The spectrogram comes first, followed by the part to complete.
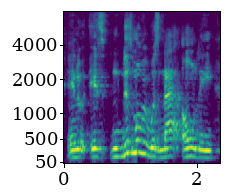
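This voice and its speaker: A man's voice: fairly high pitch, animated, normal speed, darkish tone. An American man in his thirties giving a casual, colloquial movie review as a vlog co-host, stressing points with short repeated phrases. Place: small indoor room with bare wall. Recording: echoey untreated room.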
